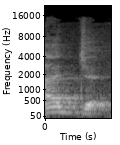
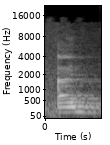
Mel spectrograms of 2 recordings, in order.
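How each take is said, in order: First: The final consonant has a hissing puff of air. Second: The final consonant is clean with no hissing air. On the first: The speaker calls it wrong. "biasanya si suara anginnya itu ada gitu" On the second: The speaker calls it right. "tidak boleh ada suara desisan angin yang keluar"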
